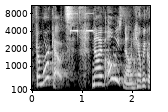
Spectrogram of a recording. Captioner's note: timer beeps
